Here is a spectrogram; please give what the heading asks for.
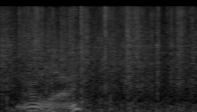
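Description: Crisp crinkling of shiny silver wrapping paper being handled, a steady rustle with sharper crackles throughout, while a voice briefly murmurs near the start.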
